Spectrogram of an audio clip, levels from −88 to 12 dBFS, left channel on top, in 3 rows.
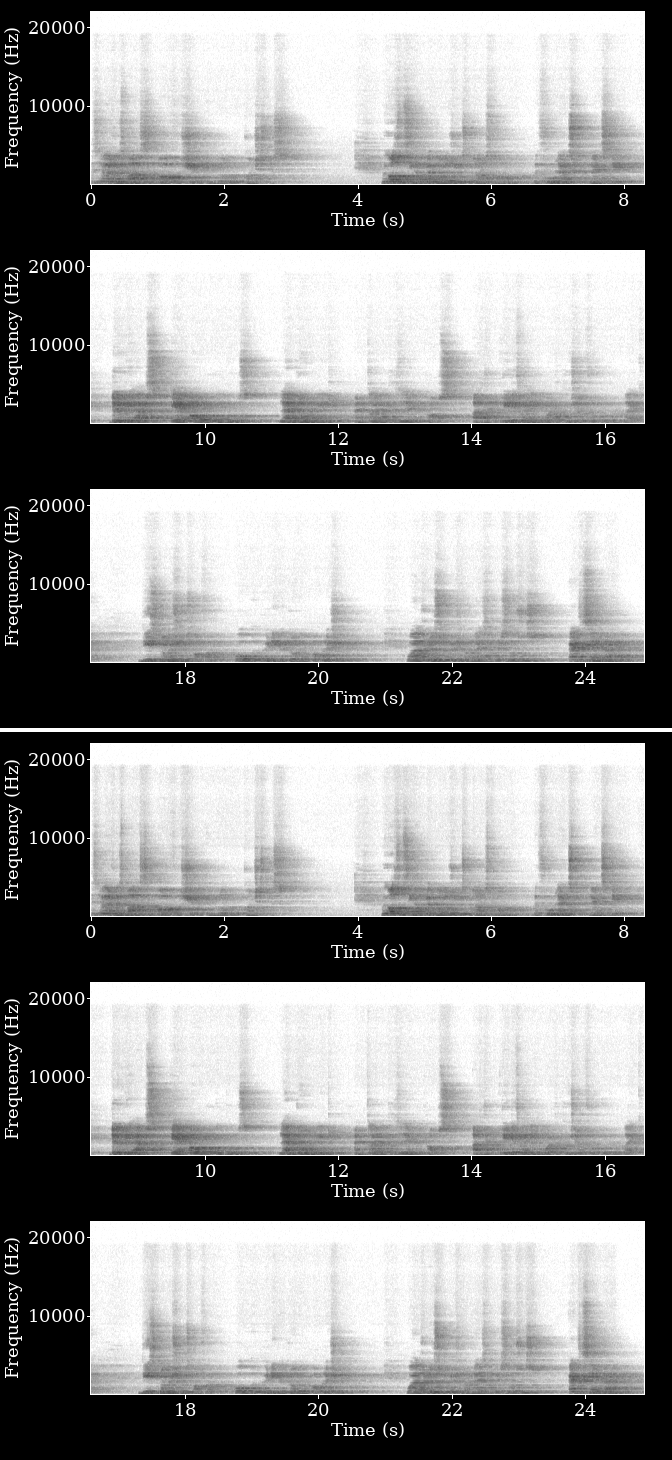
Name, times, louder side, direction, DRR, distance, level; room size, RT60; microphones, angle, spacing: voice 1, 0.0-2.9 4.0-6.4 6.6-10.7 11.1-11.9 12.2-13.7 14.0-16.5 16.9-17.0 17.3-18.5 18.7-20.4 21.0-23.3 23.7-24.5, right 1 dB, 30° right, -6 dB, 0.4 m, -26 dB
3.3 x 2.4 x 2.4 m, 2.3 s
head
